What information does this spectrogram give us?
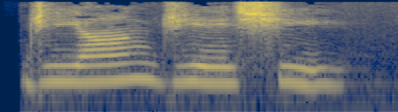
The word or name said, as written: Jiang Jieshi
